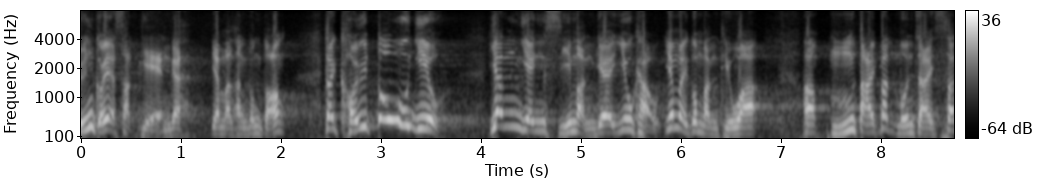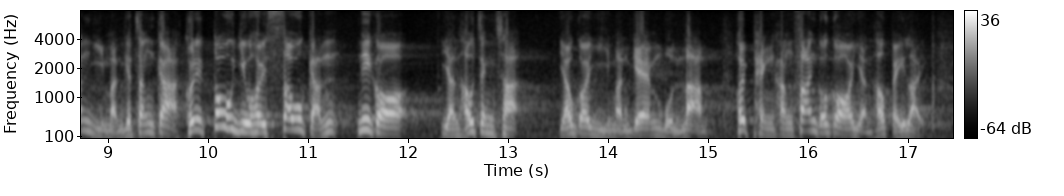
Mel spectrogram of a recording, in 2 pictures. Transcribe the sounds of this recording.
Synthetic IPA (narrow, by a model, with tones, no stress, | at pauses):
yː˨˥nkɵ˨˥ɥjɐ˨sɐ˨t̚jɛː˨˩ŋkɛ˧ | jɐ˨˩nmɐ˨˩nhɐ˨˩ŋt̪ʊ˧ŋt̪ɔː˨˥ŋ | t̪aː˨jkʰɵ˨˧ɥt̪o˥wjiː˧w | jɐ˥njɪ˧ŋsiː˨˧mɐ˨˩nkɛː˧jiː˥wkʰɐ̰˨˩wjɐ˥nwɐ˨jkɔː˧mɐ˨˩nt̪ʰiː˨˩waː˨ | ʔaː˨m̩˨˧t̪aː˨jpɐ˥t̚muː˨˥nt͡sɐ˨hɐ˨jsɐ˥njiː˨˩mɐ˨˩nkɛː˧t͡sɐ˥ŋkaː˥kʰɵ˨˧ɥd̪e˨˩jt̪o˥wjiː˧whɵ˧ɥsɐ˥wkɐ˨˥n | niː˥kɔː˧ | jɐ˨˩nhɐ˨˥wt͡sɪ˧ŋt͡sʰaː˧t̚ | jɐ˨˧wkɔː˧jiː˨˩mɐ˨˩nkɛː˧muː˨˩nla̰ː˨˩m | hɵ˧ɥpʰɪ˨˩ŋhɐ˨˩ŋfaː˥nkɔː˨˧˥kɔː˧jɐ̰˨˩nhɐ˨˥wpe˨˥jlɐ̰˨˩j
